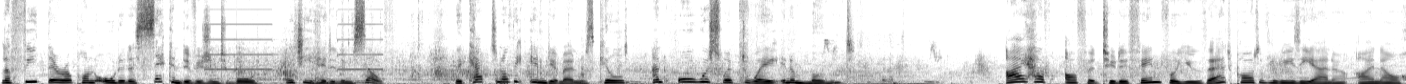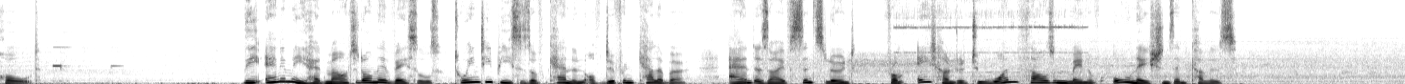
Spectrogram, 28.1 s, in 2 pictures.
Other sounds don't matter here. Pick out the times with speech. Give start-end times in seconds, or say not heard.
0.0-8.6, 10.1-14.6, 16.5-26.5.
